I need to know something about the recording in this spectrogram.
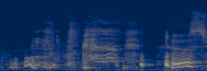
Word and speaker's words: Hoose: Hoose rhymes with moose or caboose.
